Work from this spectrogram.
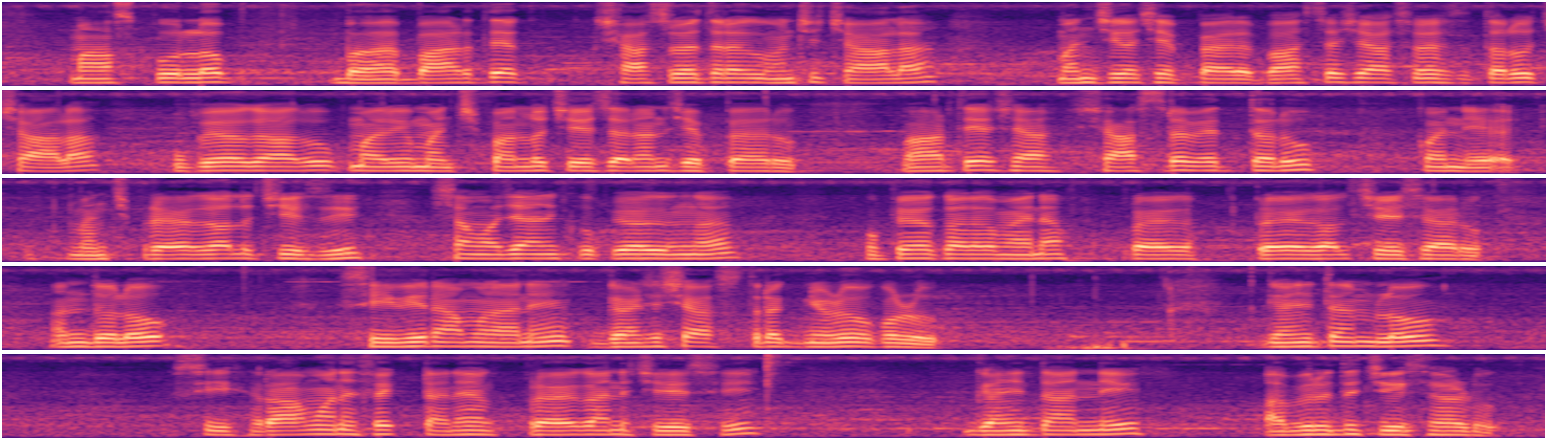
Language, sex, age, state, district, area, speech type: Telugu, male, 18-30, Telangana, Ranga Reddy, urban, spontaneous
